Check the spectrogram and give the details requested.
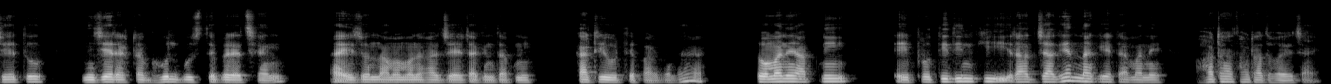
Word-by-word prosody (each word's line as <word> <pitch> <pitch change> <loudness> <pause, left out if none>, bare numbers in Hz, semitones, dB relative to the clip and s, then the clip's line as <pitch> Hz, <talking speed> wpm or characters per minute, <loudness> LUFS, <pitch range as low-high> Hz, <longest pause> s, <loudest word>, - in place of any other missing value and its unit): যেহেতু 115 +1 0 0.6
নিজের 115 +2 +5
একটা 110 +1 -4
ভুল 120 +3 +3
বুঝতে 110 0 -1
পেরেছেন 105 -2 +2 0.6
আ - - +2
এইজন্য 115 +2 +1
আমার 110 0 +1
মনে 110 0 +2
হয় 110 -1 -1
যে - - -1
এটা - - -1
কিন্তু - - -4
আপনি 105 -1 -2 0.5
কাটিয়ে 115 0 +3
উঠতে 105 0 -3
পারবেন, 95 0 -7
হ্যাঁ? 165 +2 -3 0.5
তো - - +1
মানে 135 +1 +6 0.2
আপনি 140 +3 -1 0.7
এই 110 - +2
প্রতিদিন 130 +4 +1
কি 140 -1 +1 0.2
রাত 120 -1 +1
জাগেন 130 +8 +2
নাকি 130 -2 0
এটা 115 - -7
মানে 110 0 -2 0.5
হঠাৎ, 120 +2 -2
হঠাৎ 105 -2 -5
হয়ে 95 0 -2
যায়? - - -14
115 Hz, 155 wpm, -21 LUFS, 105-125 Hz, 0.7 s, মানে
